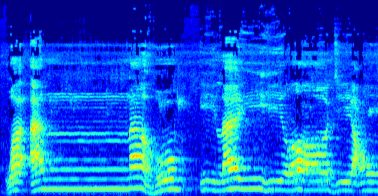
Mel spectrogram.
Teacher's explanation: Ro-nya panjang 2 harokat karena ada patah berdiri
